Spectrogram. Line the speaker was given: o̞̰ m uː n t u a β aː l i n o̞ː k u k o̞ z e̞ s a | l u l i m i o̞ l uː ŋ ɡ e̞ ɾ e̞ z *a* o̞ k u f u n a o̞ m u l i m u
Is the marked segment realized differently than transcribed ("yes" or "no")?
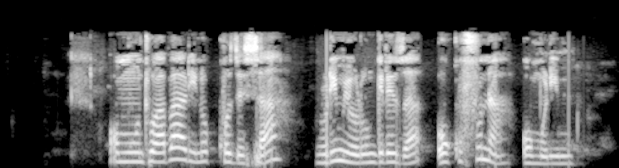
no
